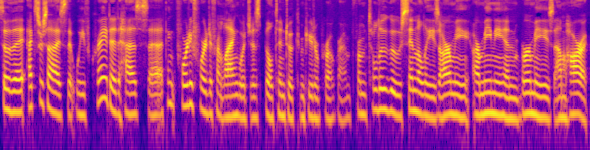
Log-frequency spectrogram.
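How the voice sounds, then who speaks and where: A woman with a plain, everyday voice talks at a fairly quick pace in a fairly low pitch, with hardly any pauses. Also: ordinary pitch variation. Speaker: educator and author. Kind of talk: interview.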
